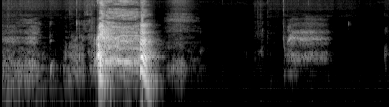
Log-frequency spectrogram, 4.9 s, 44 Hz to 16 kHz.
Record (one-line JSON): {"cough_length": "4.9 s", "cough_amplitude": 32768, "cough_signal_mean_std_ratio": 0.23, "survey_phase": "beta (2021-08-13 to 2022-03-07)", "age": "65+", "gender": "Male", "wearing_mask": "No", "symptom_none": true, "smoker_status": "Never smoked", "respiratory_condition_asthma": false, "respiratory_condition_other": false, "recruitment_source": "REACT", "submission_delay": "2 days", "covid_test_result": "Negative", "covid_test_method": "RT-qPCR", "influenza_a_test_result": "Negative", "influenza_b_test_result": "Negative"}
